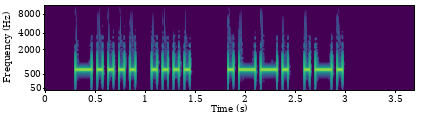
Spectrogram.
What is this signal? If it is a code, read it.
Morse code, heard as a keyed tone, about 22 wpm, 700 Hz. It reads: 6H PR
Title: Winter Field Day Exchanges Encore 22wpm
